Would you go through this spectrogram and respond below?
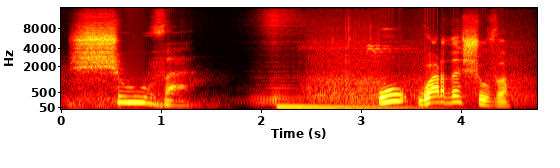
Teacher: It's not ch. No, it's sh.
